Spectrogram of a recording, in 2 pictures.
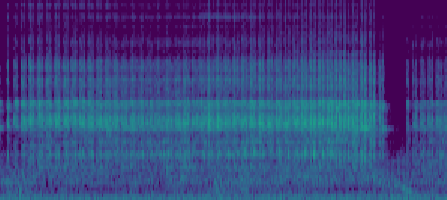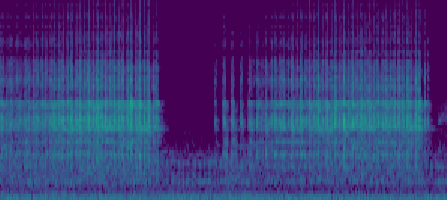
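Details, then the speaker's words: Woodturning a dried, out-of-round twice-turned bowl: a bowl gouge scraping cut on the shoulder gives rhythmic chatter in bursts about three times a second as it hits the high spots, which smooths once the cut becomes even. "you can hear it hitting the high spots there that's what's making all the noise"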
